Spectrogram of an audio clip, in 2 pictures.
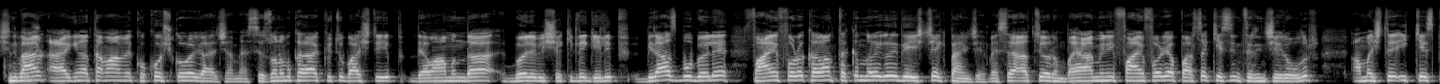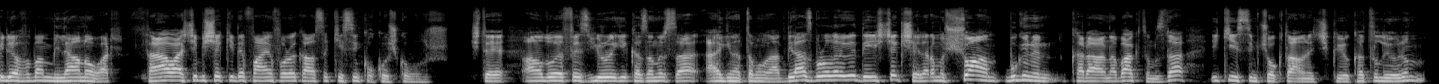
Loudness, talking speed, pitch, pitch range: -17 LUFS, 165 wpm, 170 Hz, 155-180 Hz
